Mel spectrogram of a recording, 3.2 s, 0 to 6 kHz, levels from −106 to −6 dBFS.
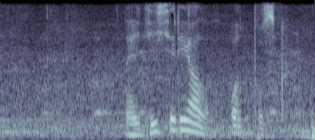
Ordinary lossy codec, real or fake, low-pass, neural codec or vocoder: AAC, 32 kbps; real; 5.4 kHz; none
